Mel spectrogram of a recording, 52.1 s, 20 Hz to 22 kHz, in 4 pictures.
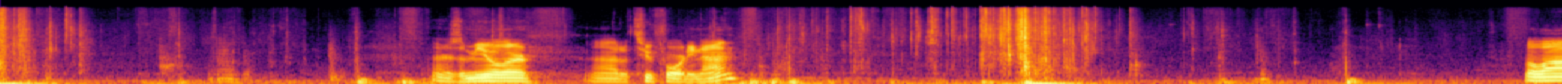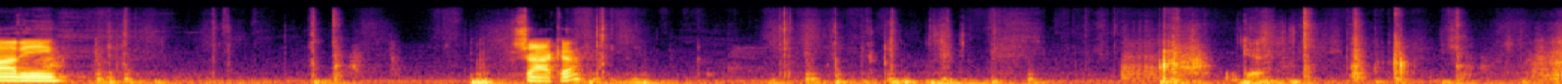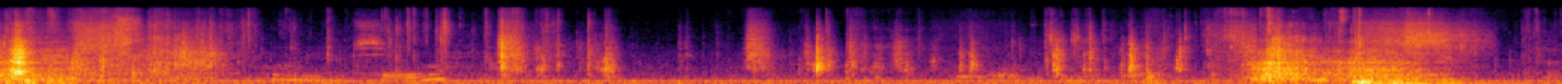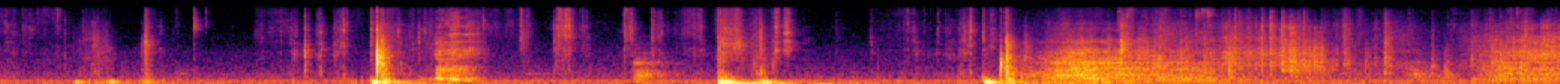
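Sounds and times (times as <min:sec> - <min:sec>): low electrical hum: 0:00.0 - 0:51.9.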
